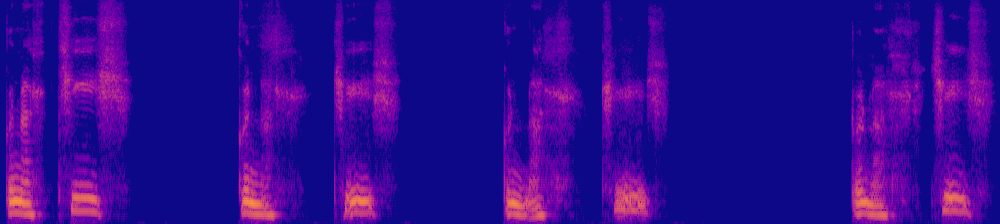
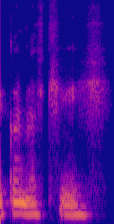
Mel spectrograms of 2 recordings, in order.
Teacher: Your voice goes up on the cheese. If it didn't have a tone mark, it would be goodness, cheese, just monotone.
